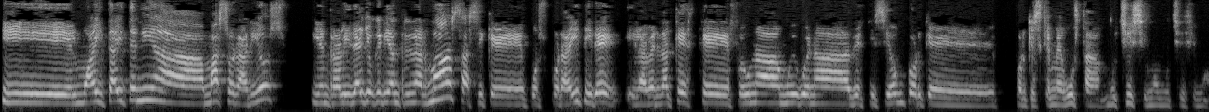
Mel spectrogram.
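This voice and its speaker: In an unremarkable speaking voice, a woman talks at a fairly slow pace with hardly any pauses, her pitch fairly high and her intonation lively. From Spain, Barcelona. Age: 30s. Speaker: Muay Thai fighter and self-defence instructor. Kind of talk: casual interview.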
